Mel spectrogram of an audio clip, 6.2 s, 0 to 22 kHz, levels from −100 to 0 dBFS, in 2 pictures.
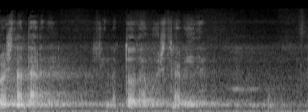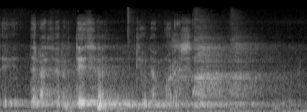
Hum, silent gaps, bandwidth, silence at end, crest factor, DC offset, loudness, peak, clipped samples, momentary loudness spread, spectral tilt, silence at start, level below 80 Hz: none; none; 12.5 kHz; 0 s; 22 dB; under 0.1%; -31 LUFS; -8 dBFS; under 0.1%; 20 LU; -6 dB/octave; 0 s; -52 dBFS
